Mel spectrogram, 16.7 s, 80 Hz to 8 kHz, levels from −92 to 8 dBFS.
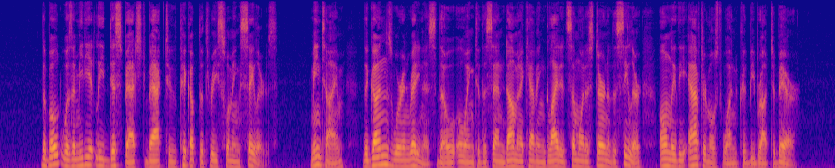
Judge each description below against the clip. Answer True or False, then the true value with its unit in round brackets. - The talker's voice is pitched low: True (105 Hz)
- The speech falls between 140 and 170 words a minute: True (145 wpm)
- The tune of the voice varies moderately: True (4.3 semitones)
